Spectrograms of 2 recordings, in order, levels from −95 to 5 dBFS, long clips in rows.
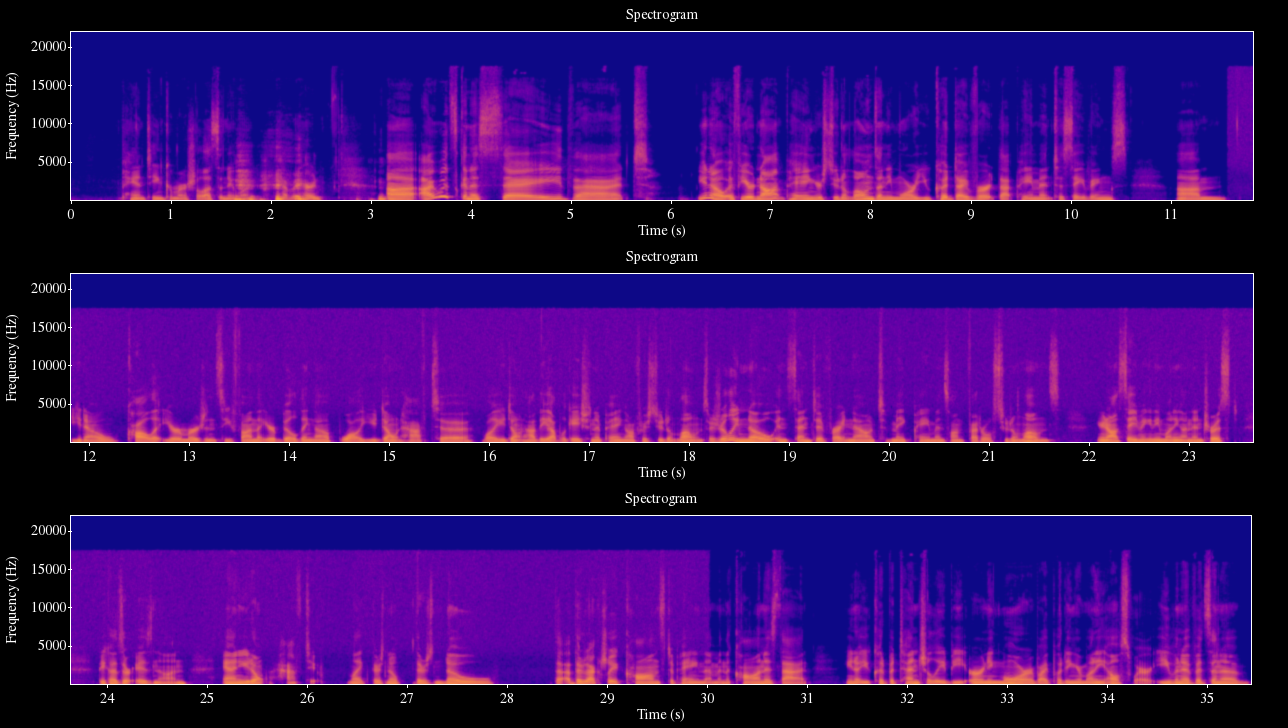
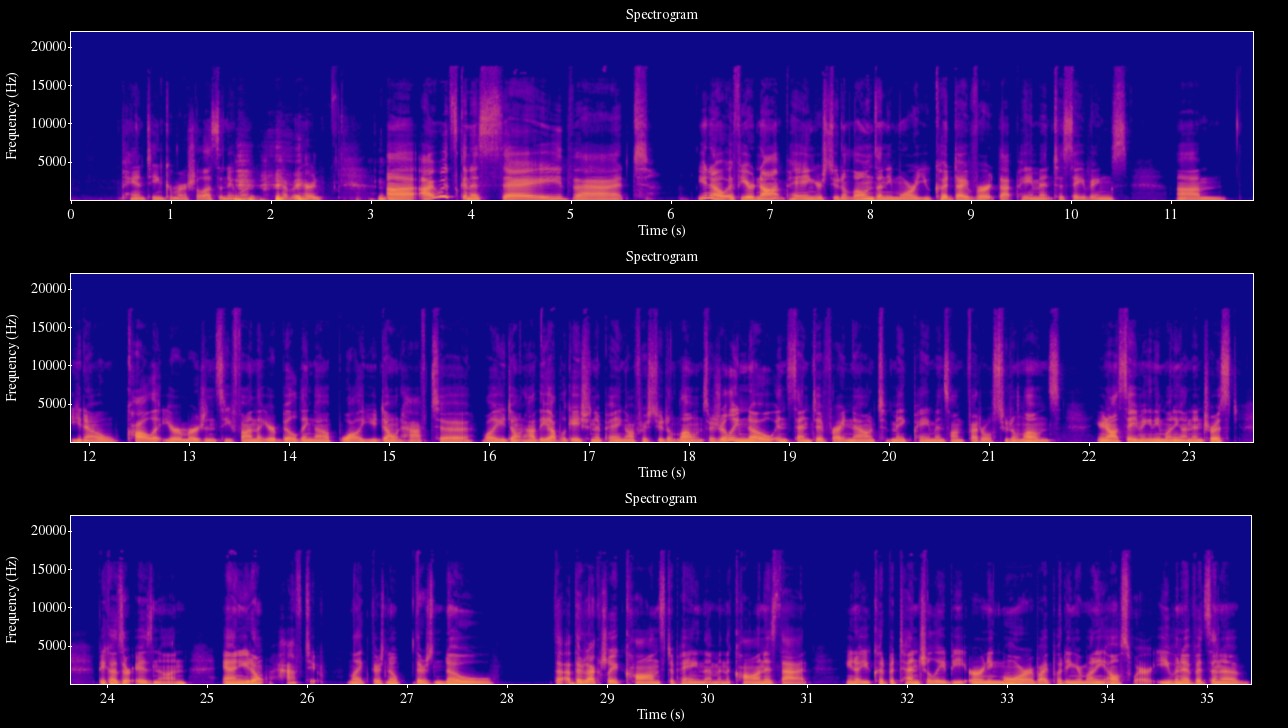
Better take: second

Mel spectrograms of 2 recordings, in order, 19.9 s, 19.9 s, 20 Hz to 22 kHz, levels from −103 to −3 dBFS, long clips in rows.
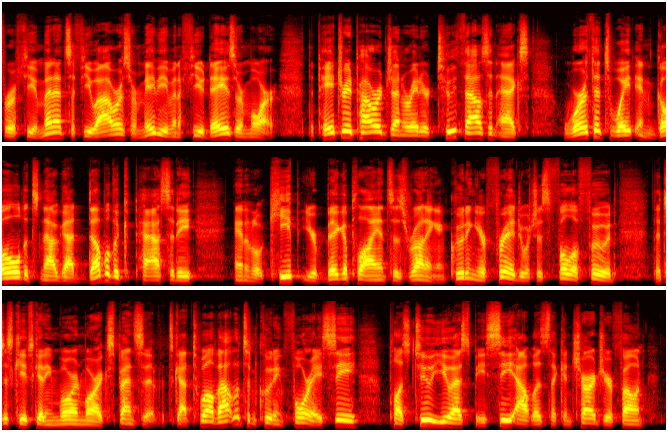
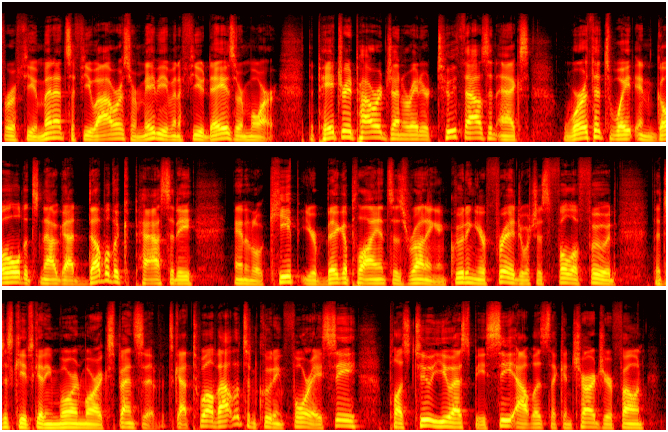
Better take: second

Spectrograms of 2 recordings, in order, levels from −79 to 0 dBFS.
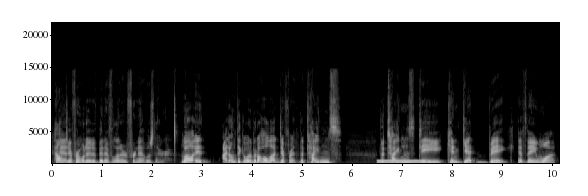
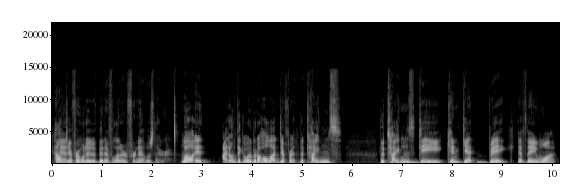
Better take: second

